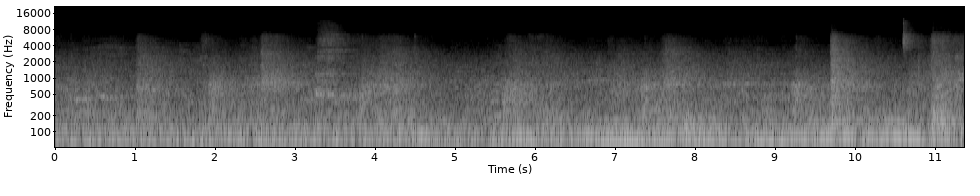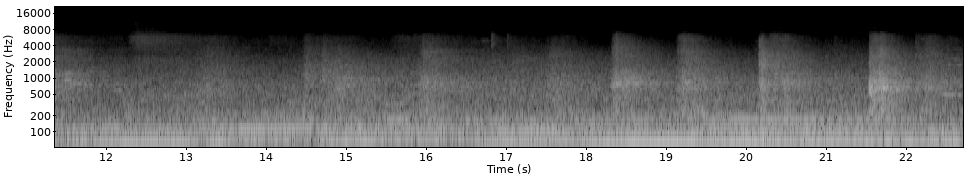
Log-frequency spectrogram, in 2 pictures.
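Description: Padel rackets strike a ball with sharp pops in a large echoing hall.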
